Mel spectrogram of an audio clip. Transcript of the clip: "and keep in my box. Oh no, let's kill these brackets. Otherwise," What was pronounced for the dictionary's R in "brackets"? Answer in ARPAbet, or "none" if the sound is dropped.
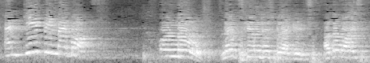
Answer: none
